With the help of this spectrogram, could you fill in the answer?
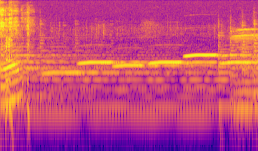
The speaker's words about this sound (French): un gars qui siffle.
